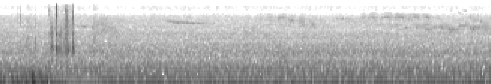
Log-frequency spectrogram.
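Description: Outdoor background: a steady low rumble with faint, sparse bird chirps. A short burst of noise, with low knocks just before it, comes near the start.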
